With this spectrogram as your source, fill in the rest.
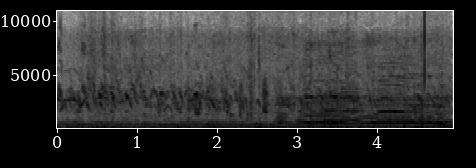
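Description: Hens cluck busily at close range amid a crowded barnyard din at an animal market selling pigeons, rabbits and poultry, with a rooster crowing and faint talk in the background.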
